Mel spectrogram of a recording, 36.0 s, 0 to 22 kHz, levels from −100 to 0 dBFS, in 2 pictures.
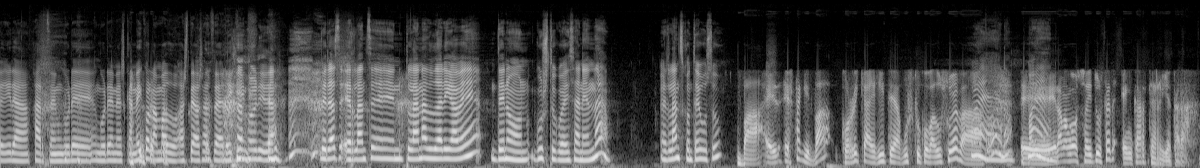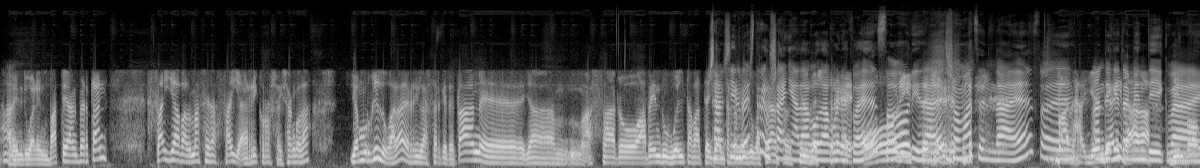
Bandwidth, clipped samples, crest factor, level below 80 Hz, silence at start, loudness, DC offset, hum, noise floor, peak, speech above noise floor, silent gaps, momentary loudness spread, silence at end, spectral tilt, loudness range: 14 kHz; under 0.1%; 18 dB; -48 dBFS; 0 s; -19 LUFS; under 0.1%; none; -58 dBFS; -2 dBFS; 40 dB; none; 9 LU; 0 s; -6.5 dB/octave; 6 LU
